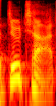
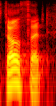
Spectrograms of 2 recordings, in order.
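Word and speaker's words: Douthat: honest Americans don't 917 rasa dutat is the way that's pronounced on The Rush Limbaugh program I hear the name otherwise is dothat conservative columnist at the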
